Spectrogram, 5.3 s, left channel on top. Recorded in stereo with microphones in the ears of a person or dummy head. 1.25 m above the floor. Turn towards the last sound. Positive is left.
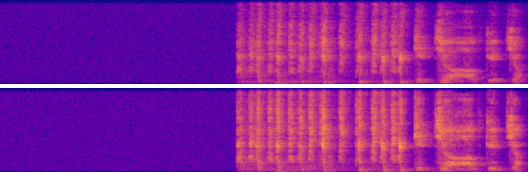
turn(degrees=-40)  # may be behind; listen again after turning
